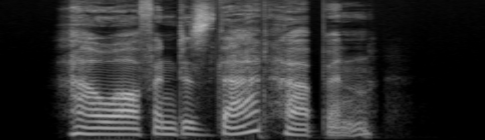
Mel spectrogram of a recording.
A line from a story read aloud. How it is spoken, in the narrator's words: Mahit said dryly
